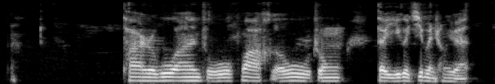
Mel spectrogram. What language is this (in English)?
Chinese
